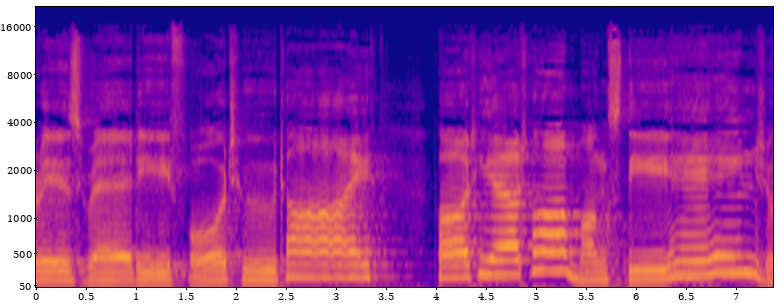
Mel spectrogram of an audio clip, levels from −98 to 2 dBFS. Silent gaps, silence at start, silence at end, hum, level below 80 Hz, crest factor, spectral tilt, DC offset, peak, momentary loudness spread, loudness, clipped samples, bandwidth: none; 0 s; 0 s; none; -60 dBFS; 14 dB; -6 dB/octave; under 0.1%; -14 dBFS; 7 LU; -28 LUFS; under 0.1%; 16.5 kHz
